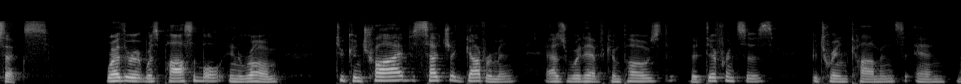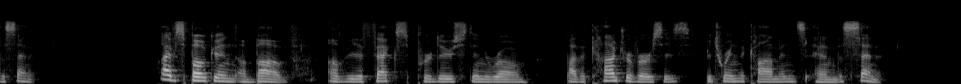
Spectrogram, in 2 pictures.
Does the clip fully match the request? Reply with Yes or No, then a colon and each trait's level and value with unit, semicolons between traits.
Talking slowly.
Yes: slow, 130 wpm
